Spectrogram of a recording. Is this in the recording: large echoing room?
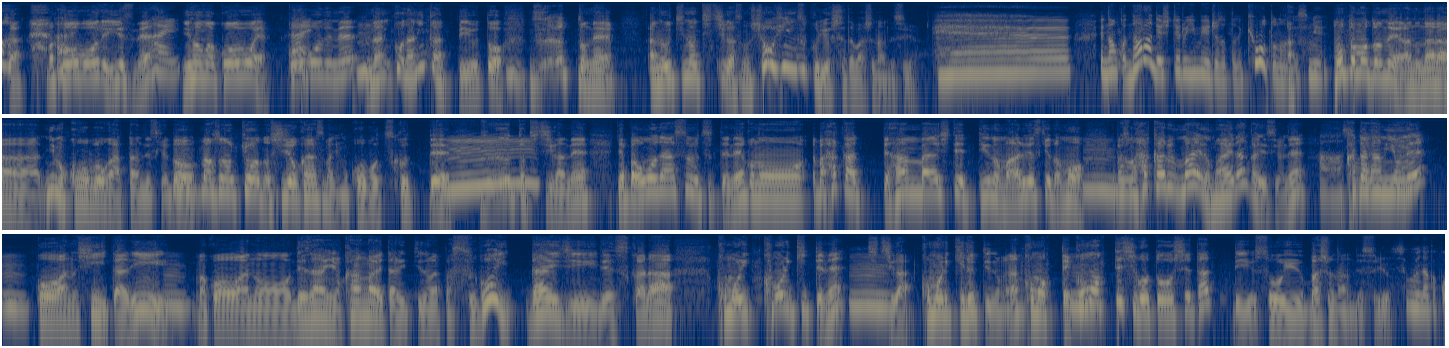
no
